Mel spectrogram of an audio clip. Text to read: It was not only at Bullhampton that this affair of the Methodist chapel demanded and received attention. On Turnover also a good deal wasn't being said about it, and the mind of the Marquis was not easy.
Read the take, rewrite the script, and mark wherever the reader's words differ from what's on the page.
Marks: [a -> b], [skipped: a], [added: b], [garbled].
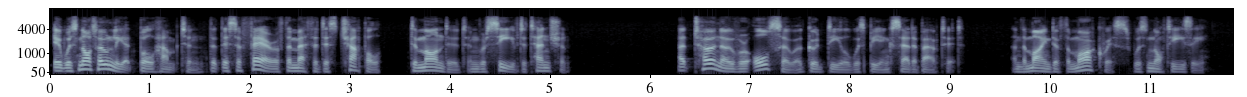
It was not only at Bullhampton that this affair of the Methodist chapel demanded and received attention. [On -> At] Turnover also a good deal [wasn't -> was] being said about it, and the mind of the Marquis was not easy.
